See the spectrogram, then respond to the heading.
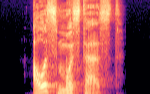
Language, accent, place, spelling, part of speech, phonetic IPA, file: German, Germany, Berlin, ausmusterst, verb, [ˈaʊ̯sˌmʊstɐst], De-ausmusterst.ogg
- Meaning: second-person singular dependent present of ausmustern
